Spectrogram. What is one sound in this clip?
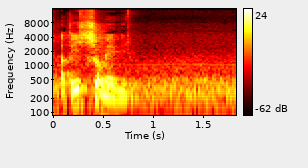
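A young man speaks briefly, close to a phone microphone.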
